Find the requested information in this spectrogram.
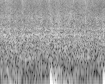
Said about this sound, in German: Da waren wir, auf dem Denali-Campingplatz. Der sintflutartige Regen prasselte nieder und der Himmel war so dunkel, dass es zum ersten Mal, seit wir dort waren, tatsächlich wie Nacht schien.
